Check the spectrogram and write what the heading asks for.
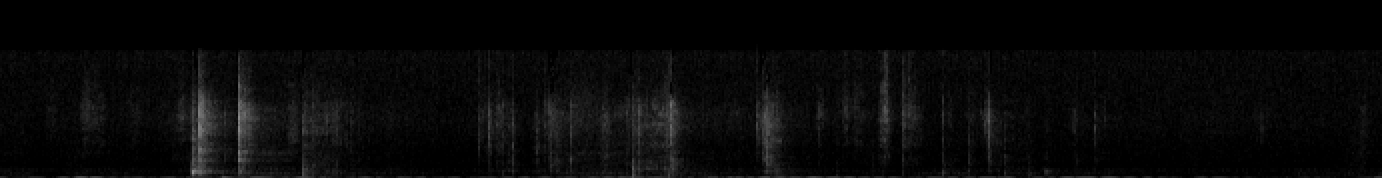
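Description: A wooden craft stick scraping and knocking against the inside of a plastic party cup as thick acrylic paint is scraped out, with plastic cups handled on the table. Sharp, short scrapes and clicks come in clusters, the loudest about a second in.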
